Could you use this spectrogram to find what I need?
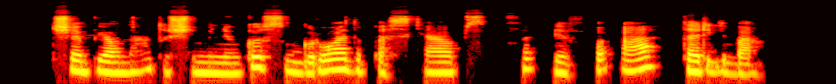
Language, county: Lithuanian, Tauragė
